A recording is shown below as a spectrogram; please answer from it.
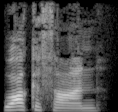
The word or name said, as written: walkathon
